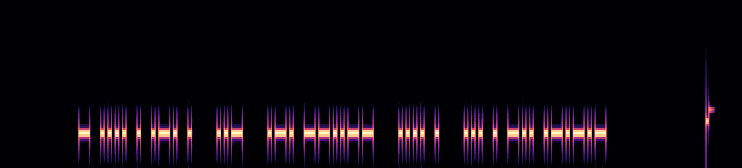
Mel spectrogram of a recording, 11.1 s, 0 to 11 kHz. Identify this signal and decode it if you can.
Morse code, heard as a keyed tone, about 22 wpm, 700 Hz. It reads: THERE U R, HE SED.
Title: Sentences from Top 100 Words and Abbreviations 22wpm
